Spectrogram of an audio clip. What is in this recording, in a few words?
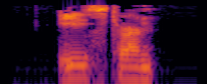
"eastern", English; adjectives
